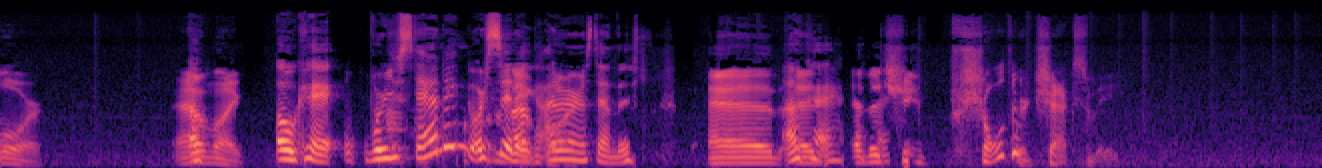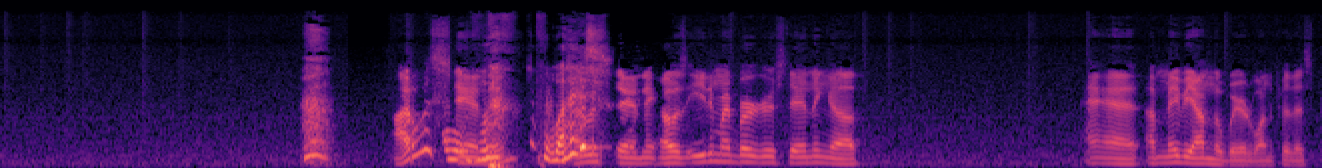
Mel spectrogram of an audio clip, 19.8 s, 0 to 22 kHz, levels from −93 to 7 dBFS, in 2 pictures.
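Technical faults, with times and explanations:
2.83–2.87, 3.24–4.14, 4.45–5.03, 6.35–6.52, 6.81–6.86 and 14.45–14.85 s, speech suppressed in double talk: the voice dips and thins, from a slight sag to nearly gone at 4.45–5.03 s. It's likely the canceller ducking everything while both ends talked over each other.
12.59–12.71 s, background gated by the echo canceller: the room tone drops by about 6 dB for roughly a tenth of a second, then comes back. The canceller clamped the mic while the far end played, then released.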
